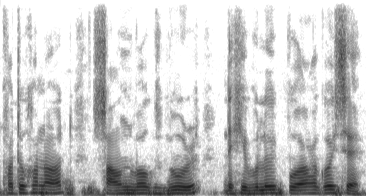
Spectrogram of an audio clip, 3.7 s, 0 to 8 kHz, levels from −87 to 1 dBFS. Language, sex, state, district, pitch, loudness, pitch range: Assamese, male, Assam, Sonitpur, 130 Hz, -16 LUFS, 125-140 Hz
